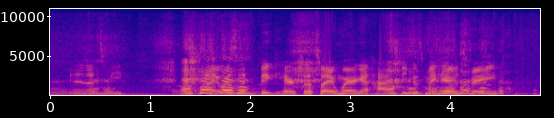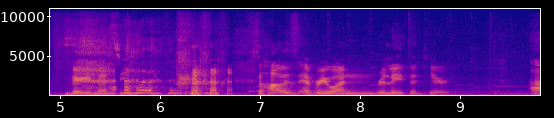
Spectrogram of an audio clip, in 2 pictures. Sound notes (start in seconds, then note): 0.0 chuckles; 5.8 laughs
